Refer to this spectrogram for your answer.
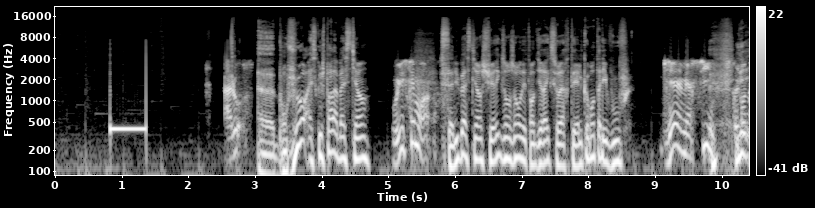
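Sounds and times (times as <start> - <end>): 
telephone ringback tone of an outgoing call: 0.8 - 1.4
speech: 2.6 - 10.4.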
